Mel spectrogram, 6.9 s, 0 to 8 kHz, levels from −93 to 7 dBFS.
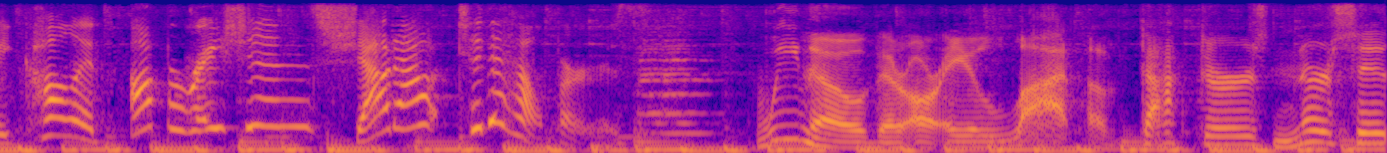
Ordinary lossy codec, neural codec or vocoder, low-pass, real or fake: AAC, 48 kbps; none; 7.2 kHz; real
